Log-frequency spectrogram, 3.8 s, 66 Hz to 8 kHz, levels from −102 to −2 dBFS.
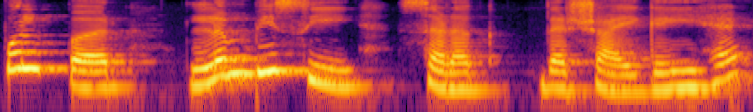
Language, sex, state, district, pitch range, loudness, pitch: Hindi, female, Bihar, Jahanabad, 190-265 Hz, -15 LUFS, 200 Hz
